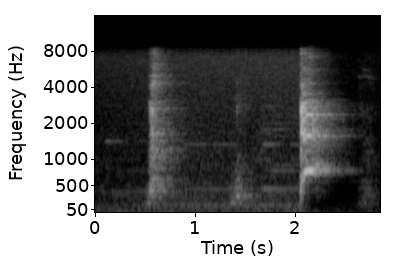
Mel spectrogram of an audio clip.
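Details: Thirteen-week-old puppy, meeting another dog for the first time, barks three times: a yappy bark, a softer short one, then a loud, high, sharp bark, with quiet room sounds between.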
